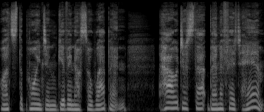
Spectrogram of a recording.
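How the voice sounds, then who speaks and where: A put-on character voice at a middle pitch, in a very clean recording with a silent background. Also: moderate pace. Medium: read story.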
